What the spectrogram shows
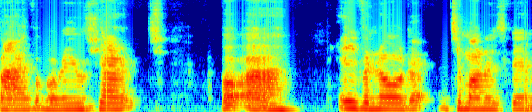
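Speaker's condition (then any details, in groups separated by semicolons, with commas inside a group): Disability affecting speech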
